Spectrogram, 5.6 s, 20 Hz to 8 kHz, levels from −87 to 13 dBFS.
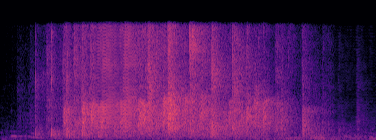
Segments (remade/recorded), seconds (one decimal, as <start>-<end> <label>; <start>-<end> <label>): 0.0-1.4 recorded; 1.4-2.0 remade; 2.0-5.0 recorded; 5.0-5.6 remade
